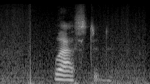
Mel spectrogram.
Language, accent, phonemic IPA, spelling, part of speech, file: English, US, /ˈlæstɪd/, lasted, verb, En-us-lasted.ogg
- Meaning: simple past and past participle of last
